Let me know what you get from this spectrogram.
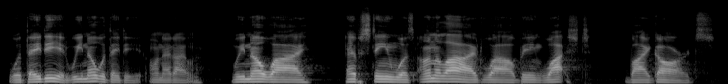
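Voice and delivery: ordinary talk, nothing marked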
